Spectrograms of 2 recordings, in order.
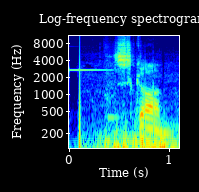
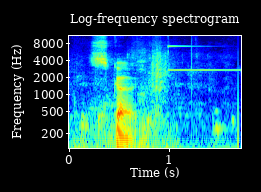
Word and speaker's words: scone: Scone, I think. I never know with that one. Oh, scone. Scone. Scone. Scone. Scone. As you can see, you can pronounce this word as scone or scone.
